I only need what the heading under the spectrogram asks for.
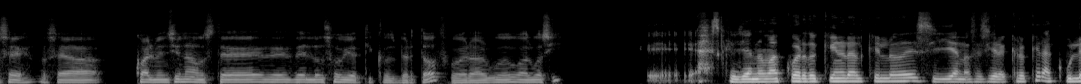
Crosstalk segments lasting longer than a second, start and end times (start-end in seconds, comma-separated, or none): none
